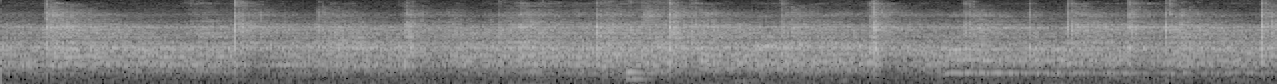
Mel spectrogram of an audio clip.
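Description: Sound of a basketball game in an echoing gym: a few sharp taps of a ball bouncing on the hardwood at irregular intervals over a steady hiss.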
